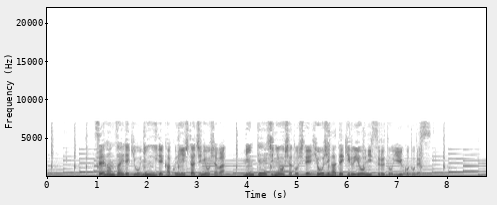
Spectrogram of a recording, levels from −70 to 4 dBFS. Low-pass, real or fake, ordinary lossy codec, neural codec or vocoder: 7.2 kHz; real; MP3, 32 kbps; none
